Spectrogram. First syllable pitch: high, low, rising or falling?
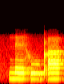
low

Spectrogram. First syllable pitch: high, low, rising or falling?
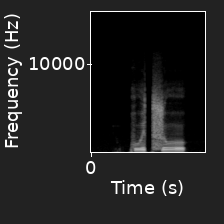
low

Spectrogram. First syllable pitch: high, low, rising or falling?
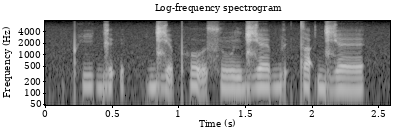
high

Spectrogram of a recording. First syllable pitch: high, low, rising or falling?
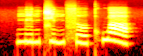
rising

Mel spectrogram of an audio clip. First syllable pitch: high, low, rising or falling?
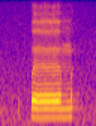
high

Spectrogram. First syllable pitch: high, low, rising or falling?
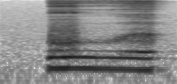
low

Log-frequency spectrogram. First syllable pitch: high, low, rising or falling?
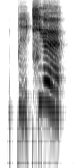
low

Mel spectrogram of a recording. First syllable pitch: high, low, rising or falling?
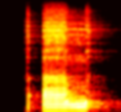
rising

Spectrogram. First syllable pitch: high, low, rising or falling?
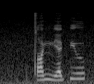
rising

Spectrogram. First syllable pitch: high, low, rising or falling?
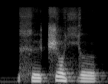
low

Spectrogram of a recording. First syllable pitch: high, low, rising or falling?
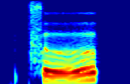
low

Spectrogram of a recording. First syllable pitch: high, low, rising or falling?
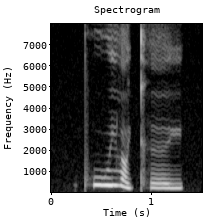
high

